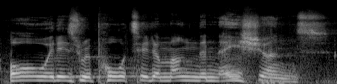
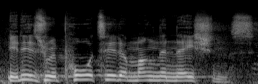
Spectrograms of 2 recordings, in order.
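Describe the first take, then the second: First: Slow, weighty, "reported" drawn out and stressed; emphasis on reported. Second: Said in the usual way. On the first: Shown as a demonstration. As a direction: linger on "reported" like a sly rumour. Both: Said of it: "Notice this phrase".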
